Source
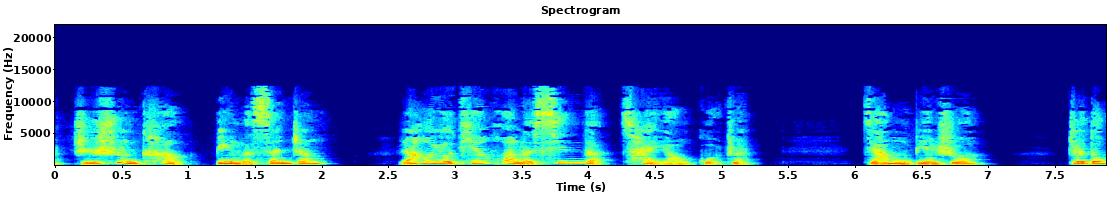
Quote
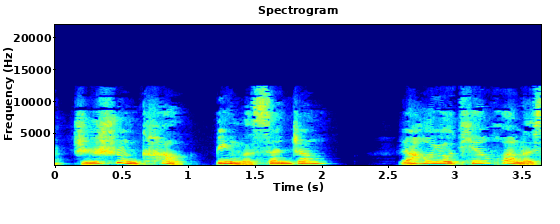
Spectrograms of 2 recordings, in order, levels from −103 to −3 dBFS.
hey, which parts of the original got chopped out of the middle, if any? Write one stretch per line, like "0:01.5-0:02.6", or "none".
none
